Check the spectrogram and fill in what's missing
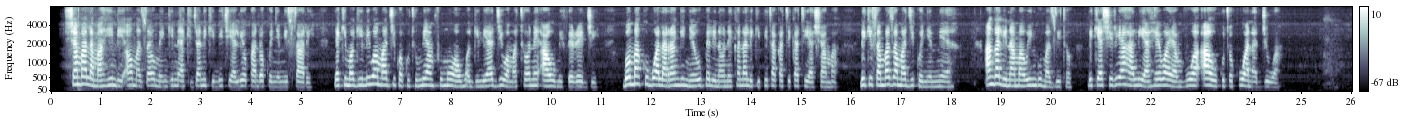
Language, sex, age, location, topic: Swahili, female, 25-35, Nairobi, agriculture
